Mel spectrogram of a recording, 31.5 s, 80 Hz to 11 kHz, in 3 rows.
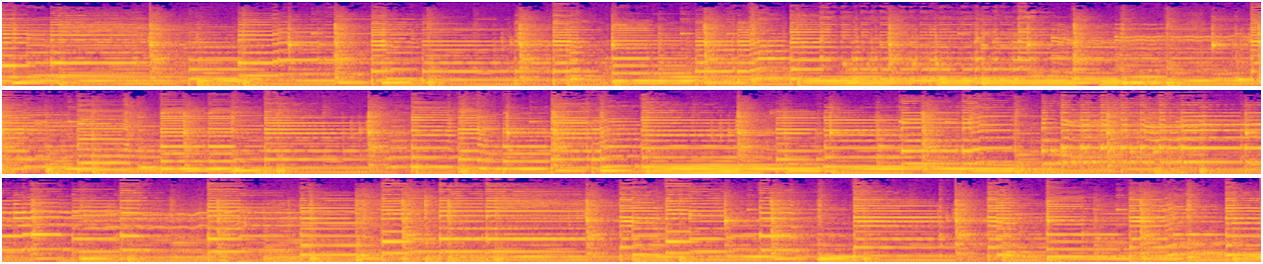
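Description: Fingerstyle playing on an Enya EGA X1 Pro acoustic-electric guitar: a continuous run of plucked melody notes over bass notes.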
